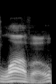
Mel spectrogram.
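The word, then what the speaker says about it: Lawo: to go to the lavo website l-a-w-o it's german name it's it's pronounced lavo but it's l-a-w-o and go um go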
